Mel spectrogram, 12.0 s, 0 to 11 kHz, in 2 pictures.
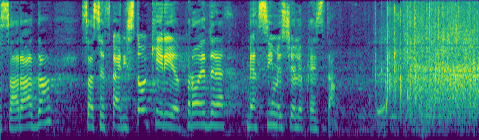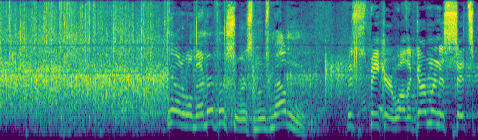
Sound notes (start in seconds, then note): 2.9 alternate language; 9.8 applause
